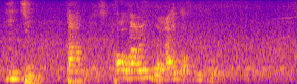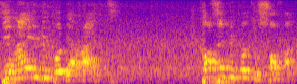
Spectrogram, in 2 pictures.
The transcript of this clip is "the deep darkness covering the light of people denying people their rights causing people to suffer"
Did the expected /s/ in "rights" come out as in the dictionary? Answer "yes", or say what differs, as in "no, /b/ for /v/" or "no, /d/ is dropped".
no, /s/ is dropped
